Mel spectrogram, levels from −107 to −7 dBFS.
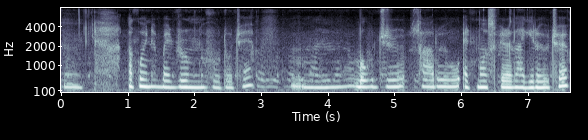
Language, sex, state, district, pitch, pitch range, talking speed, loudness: Gujarati, female, Gujarat, Gandhinagar, 230 Hz, 220-245 Hz, 120 wpm, -18 LUFS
